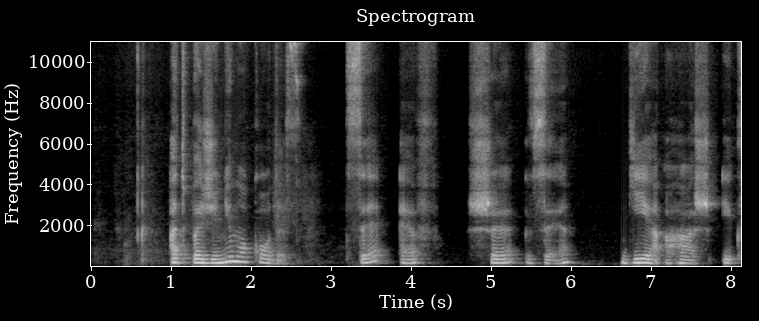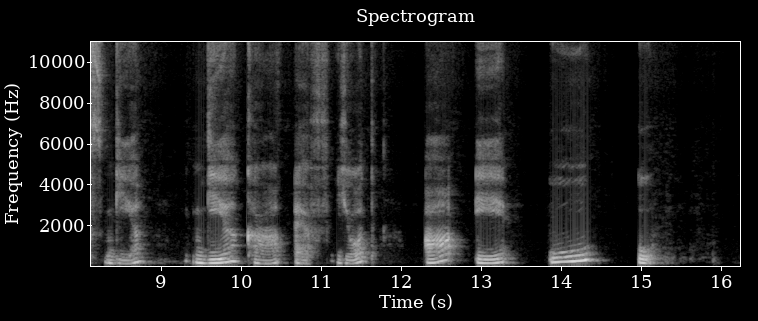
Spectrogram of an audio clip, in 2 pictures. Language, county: Lithuanian, Klaipėda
